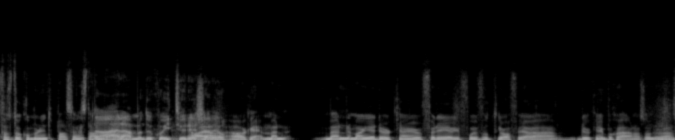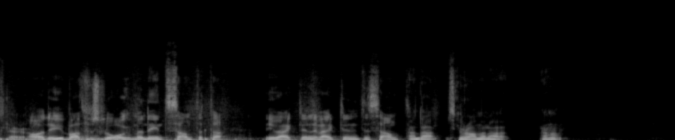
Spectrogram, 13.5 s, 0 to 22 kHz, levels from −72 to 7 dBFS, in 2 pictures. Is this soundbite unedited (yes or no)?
yes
